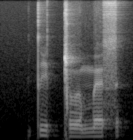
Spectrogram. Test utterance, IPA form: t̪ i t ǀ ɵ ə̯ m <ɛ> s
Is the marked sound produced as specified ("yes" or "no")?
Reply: yes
